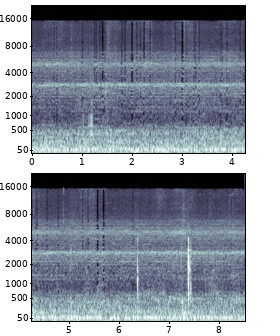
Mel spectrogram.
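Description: Steady low rumble with a faint constant high-pitched tone, and two short light clicks near the end.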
